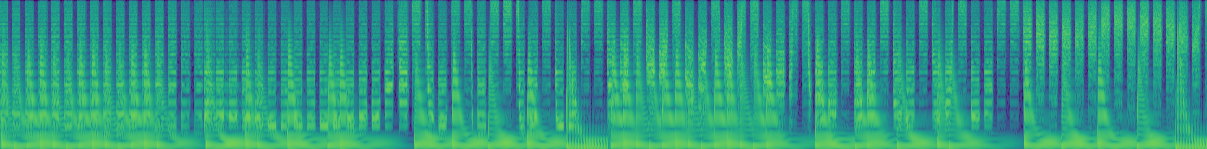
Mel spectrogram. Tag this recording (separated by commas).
Musical instrument, Music, Keyboard (musical)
